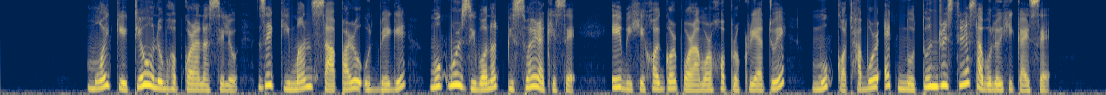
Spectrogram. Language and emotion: Assamese, surprised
